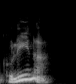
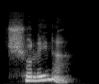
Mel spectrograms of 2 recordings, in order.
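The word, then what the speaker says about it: Čolina: Fordi jeg troede jo, han hed David Kuliner. Det er ikke sådan, det udtales, fordi det er jo specielt C. Jeg ved ikke, hvad det C det hedder. Øh, men det udtales åbenbart Cholina.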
